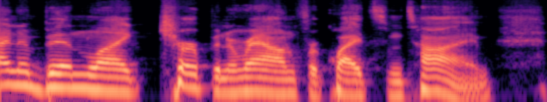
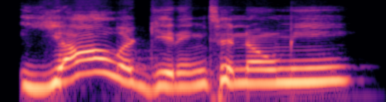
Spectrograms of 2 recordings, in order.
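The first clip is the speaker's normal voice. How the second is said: ordinary talk, nothing marked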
